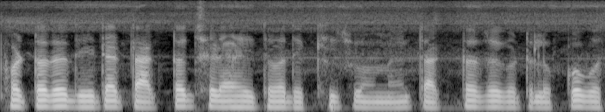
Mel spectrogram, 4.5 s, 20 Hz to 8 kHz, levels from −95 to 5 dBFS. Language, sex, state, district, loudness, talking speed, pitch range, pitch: Odia, male, Odisha, Malkangiri, -20 LUFS, 185 wpm, 105-115 Hz, 110 Hz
